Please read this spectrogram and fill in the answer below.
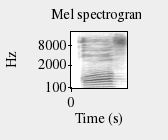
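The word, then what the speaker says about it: ق: When pronouncing the letter Kaaf, the back part of the tongue touches the hard palate, which is the hard part of the roof of the mouth.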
